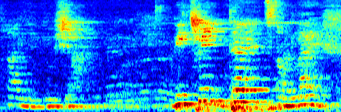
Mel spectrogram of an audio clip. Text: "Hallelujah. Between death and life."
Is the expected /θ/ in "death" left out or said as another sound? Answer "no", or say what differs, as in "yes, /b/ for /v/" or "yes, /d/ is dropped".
yes, /t/ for /θ/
